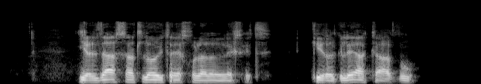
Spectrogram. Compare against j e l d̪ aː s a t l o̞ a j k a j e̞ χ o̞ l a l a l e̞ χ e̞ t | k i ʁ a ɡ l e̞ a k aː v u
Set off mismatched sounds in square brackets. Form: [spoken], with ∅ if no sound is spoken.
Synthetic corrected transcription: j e l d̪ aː [χ] a t l o̞ a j [t] a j e̞ χ o̞ l a l a l e̞ χ e̞ t | k i ʁ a ɡ l e̞ a k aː v u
